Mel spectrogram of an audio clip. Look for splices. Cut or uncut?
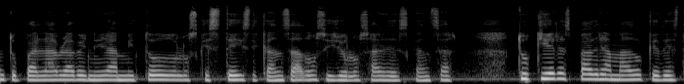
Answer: cut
